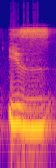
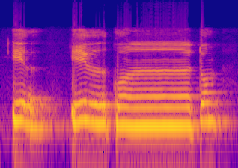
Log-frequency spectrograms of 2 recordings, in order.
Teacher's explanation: ذال کو آپ نے بغیر سیٹی کے ساتھ پڑھنا ہے، از یہ طریقہ نہیں کرنا، اذ کنتم یہ ہے اس کا پڑھنے کا طریقہ۔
